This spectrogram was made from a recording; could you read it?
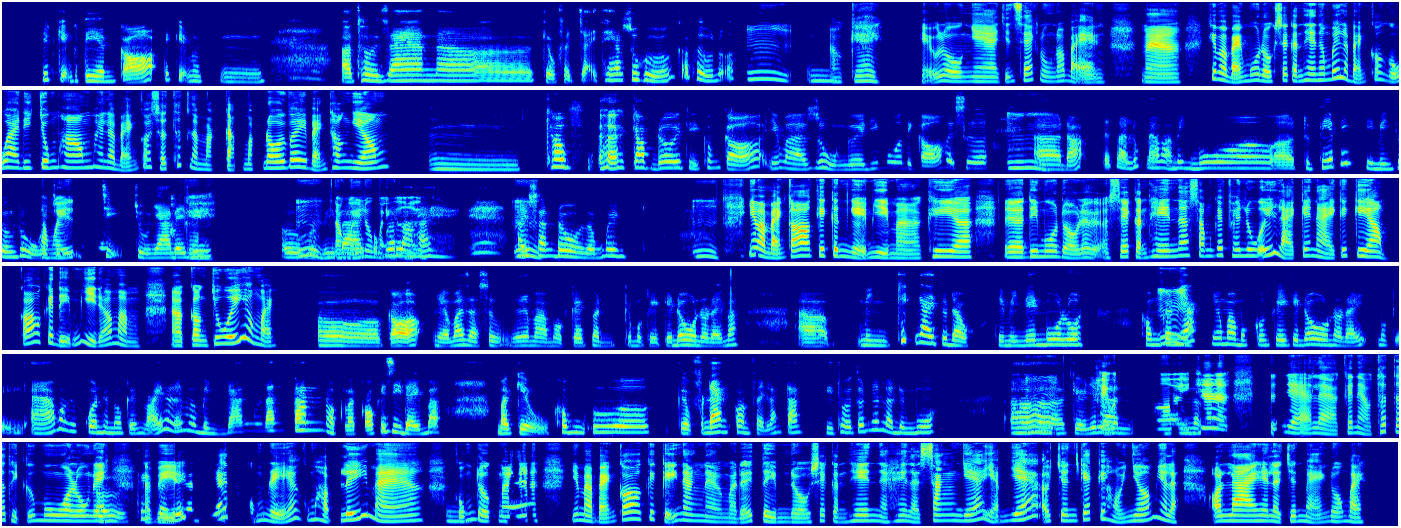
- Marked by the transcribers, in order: in English: "secondhand"; other background noise; laughing while speaking: "Ờ"; laughing while speaking: "hay"; tapping; in English: "secondhand"; "mà" said as "mằm"; in English: "secondhand"
- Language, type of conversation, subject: Vietnamese, podcast, Bạn nghĩ gì về việc mặc quần áo đã qua sử dụng hoặc đồ cổ điển?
